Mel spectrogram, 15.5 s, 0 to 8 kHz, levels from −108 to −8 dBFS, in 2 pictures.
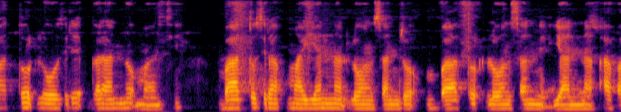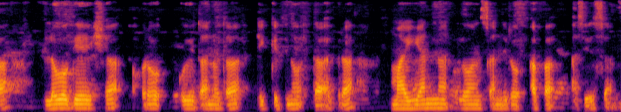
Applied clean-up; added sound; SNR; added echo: none; none; none; none.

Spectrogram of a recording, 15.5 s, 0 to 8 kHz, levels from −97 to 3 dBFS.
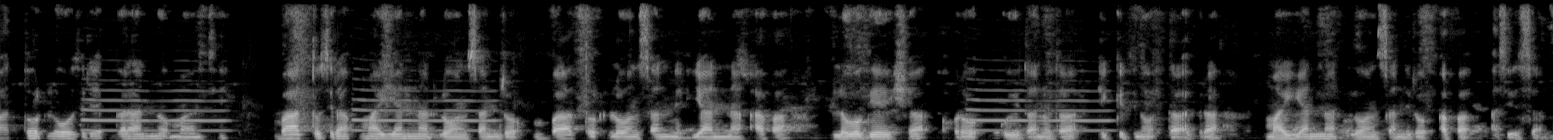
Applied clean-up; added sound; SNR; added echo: none; Wind instrument, woodwind instrument; 13 dB; none.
